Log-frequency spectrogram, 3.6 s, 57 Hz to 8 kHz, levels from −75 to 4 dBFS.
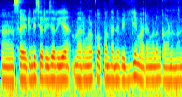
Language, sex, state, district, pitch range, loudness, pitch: Malayalam, female, Kerala, Wayanad, 135-145 Hz, -14 LUFS, 140 Hz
